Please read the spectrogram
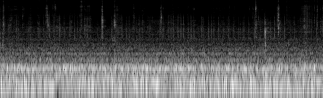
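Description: Steady low rumble of an idling car heard inside its cabin, with a few faint clicks from handling and eating food.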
